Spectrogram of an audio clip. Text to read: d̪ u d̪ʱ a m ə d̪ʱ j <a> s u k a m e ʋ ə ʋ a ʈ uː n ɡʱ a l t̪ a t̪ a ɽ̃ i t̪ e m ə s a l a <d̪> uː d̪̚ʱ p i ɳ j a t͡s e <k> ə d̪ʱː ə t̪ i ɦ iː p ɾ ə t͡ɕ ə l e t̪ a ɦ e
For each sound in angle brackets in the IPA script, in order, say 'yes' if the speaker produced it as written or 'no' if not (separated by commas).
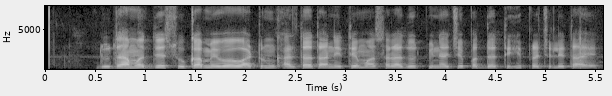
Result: no, yes, no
